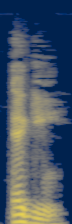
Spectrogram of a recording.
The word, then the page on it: eggy: Australian English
